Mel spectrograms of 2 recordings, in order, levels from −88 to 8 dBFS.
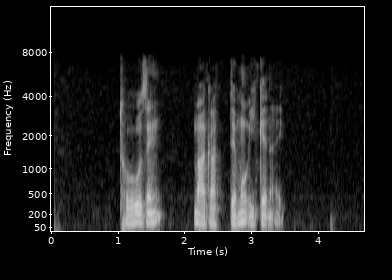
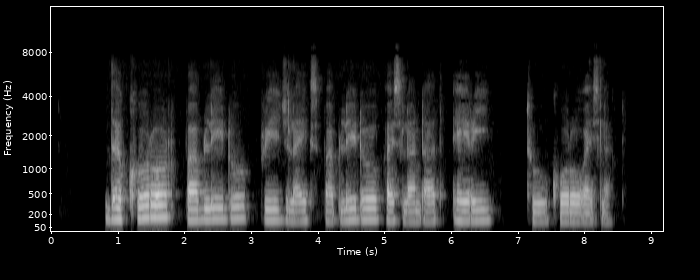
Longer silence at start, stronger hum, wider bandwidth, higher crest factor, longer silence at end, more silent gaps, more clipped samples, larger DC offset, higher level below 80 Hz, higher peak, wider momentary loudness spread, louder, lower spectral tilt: first, 1.05 s vs 0.8 s; neither; about the same, 7.4 kHz vs 7.6 kHz; about the same, 20 dB vs 18 dB; first, 1.25 s vs 0.8 s; second, none vs 6.90-7.12 s; neither; neither; first, -38 dBFS vs -72 dBFS; first, -2 dBFS vs -8 dBFS; first, 16 LU vs 12 LU; first, -20 LUFS vs -26 LUFS; about the same, -7.5 dB/octave vs -7.5 dB/octave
